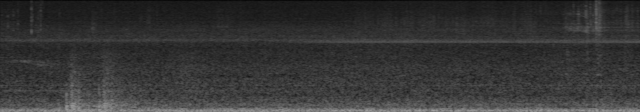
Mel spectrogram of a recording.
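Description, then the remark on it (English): One of a pair of fireworks fired together bursts with a single deep, booming report early on, its rumble fading into a steady wash of outdoor noise with a thin, constant high whine. “Oh, we only got one report out of that pair.”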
